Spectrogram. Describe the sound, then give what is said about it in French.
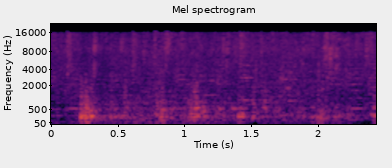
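Steady rain hisses throughout while deep, rolling thunder rumbles underneath, swelling in a few low surges. No one speaks. “La pluie se remet à tomber.”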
